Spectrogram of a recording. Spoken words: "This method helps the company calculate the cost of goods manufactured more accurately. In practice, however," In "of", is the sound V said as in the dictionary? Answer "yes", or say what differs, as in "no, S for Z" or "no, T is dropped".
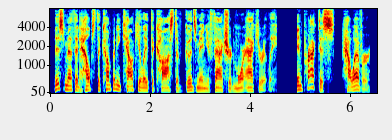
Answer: yes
